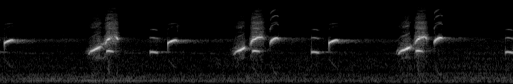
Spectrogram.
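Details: Coqui frog singing in plain view, a loud whistled two-note call repeated about every second and a half: a short note followed by an upward-sweeping second note, with a quiet low background.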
